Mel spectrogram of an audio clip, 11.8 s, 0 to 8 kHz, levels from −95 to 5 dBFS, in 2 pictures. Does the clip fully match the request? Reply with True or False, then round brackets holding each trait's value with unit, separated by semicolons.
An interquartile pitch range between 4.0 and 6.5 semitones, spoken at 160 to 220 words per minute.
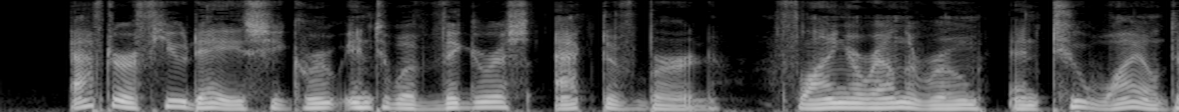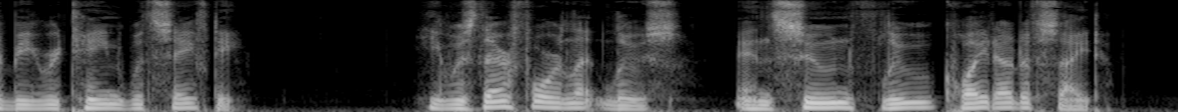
True (4.4 semitones; 180 wpm)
